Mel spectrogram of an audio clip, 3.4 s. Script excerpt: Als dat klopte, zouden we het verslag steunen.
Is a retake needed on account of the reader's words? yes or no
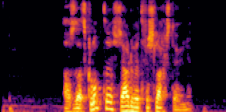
no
